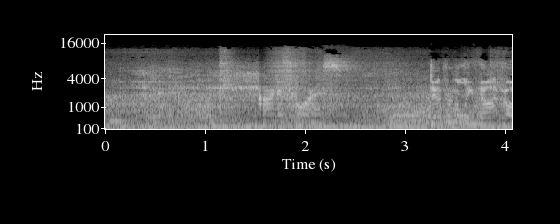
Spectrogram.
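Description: Loud, steady low rumble from a Time Rover dark-ride vehicle moving through the DINOSAUR ride, with short bursts of voices about a second in and again near the end.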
